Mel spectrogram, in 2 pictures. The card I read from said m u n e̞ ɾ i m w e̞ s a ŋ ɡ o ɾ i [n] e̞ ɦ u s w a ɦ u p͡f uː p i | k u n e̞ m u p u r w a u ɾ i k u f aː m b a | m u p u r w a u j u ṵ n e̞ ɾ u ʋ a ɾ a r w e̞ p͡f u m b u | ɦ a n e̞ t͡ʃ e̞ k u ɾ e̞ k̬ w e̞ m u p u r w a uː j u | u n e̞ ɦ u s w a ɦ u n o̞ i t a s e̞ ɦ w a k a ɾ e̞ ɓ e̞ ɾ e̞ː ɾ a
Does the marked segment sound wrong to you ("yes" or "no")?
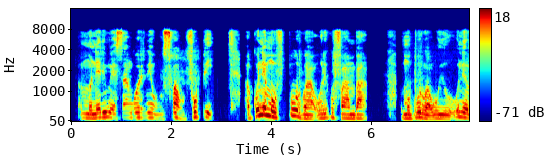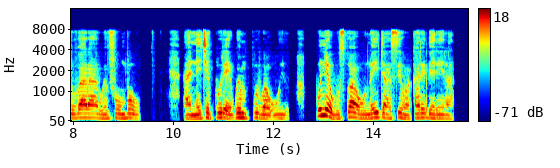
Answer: no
